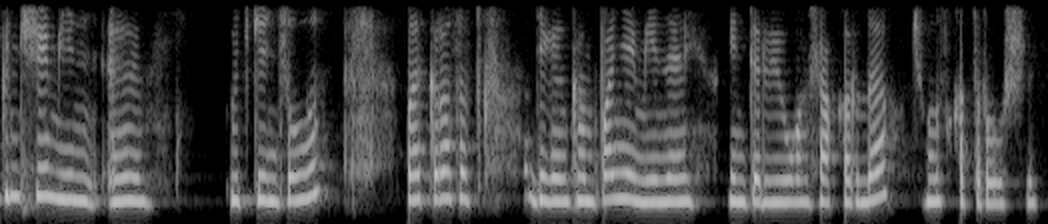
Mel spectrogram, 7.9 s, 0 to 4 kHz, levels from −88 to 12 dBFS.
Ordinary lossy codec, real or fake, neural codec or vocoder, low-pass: none; real; none; 3.6 kHz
